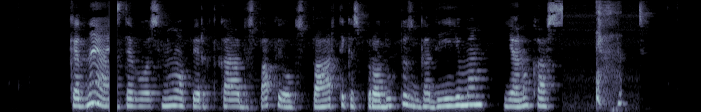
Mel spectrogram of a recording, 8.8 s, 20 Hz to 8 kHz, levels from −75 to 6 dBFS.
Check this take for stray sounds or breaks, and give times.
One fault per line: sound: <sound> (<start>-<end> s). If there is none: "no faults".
sound: dropout (1.4-1.5 s)
sound: cough (7.4-7.9 s)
